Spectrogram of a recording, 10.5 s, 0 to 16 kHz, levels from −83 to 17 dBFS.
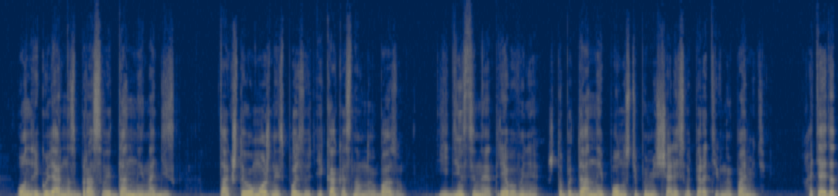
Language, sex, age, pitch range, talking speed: Russian, male, 20-39, 100-145 Hz, 150 wpm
